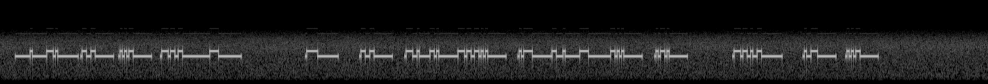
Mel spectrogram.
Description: TTY/TDD text telephone tones (45.45 baud Baudot), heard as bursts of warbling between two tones, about 400 Hz shift, 1600 Hz centre. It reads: HIS VOTING RECORD WAS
